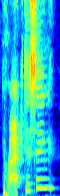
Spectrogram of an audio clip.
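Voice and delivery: high, stretched-out disbelieving "Practicing?"; mock outrage at the principal, drawn out; incredulous. Retold incredulous reply.

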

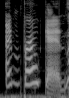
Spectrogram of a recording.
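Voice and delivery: high laughing self-mock. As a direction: squeal it and crack up. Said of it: "I'm over here like".

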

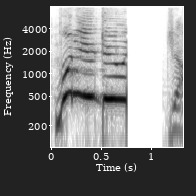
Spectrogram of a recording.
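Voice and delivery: put-on very high, loud, drawn-out old lady squeal; startled old woman catching him in her restroom; shocked old lady.

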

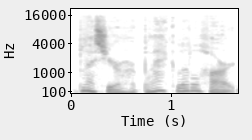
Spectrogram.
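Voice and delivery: lightly voiced Southern lady; a hint of pious Southern insult; Southern church lady.

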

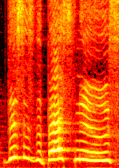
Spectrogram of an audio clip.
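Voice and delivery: tiny forced cheerful voice; husband forcing positivity, squeaky; mock chirpy husband.

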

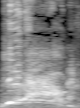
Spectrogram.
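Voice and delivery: high, laughing yelp of get out; mock shout. Husband shooing the scary sick cat, laughing yelp. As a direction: shoo the cat away, half laughing. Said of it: "I was like".

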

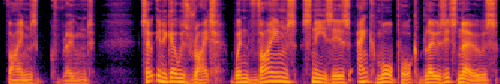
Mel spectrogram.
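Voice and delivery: ordinary delivery

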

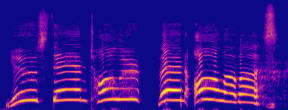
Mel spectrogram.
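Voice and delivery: very high, loud, drawn-out caricature; mock yelling. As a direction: bellow each word slowly at someone who can't hear. Third try to deaf woman, shouted.

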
